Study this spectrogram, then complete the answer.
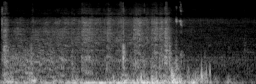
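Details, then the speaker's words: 1966 Ford Bronco U13, barn find, being coaxed to run: catches and runs rough about two seconds, then dies; stalls right after starting, owner puzzled, cause unknown. "and then it shuts off which doesn't make sense so let's try giving a little gas then"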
